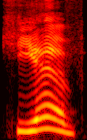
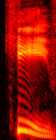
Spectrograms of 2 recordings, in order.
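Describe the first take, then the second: First: The city name is said the Russian way. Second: The city name is said the Ukrainian way. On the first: "Kiev was how the Russians pronounced the name of the city" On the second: "in the Ukrainian language, the city is pronounced Kyiv"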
